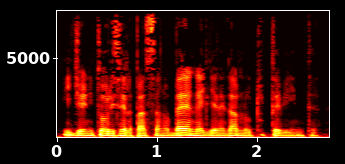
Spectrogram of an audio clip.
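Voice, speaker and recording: Male narrator playing a fussy, oblivious country priest, talkative and quick to scold, gravelly and dark, audiobook. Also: on the low side, fairly even intonation, dry recording. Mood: chatty. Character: bustling, oblivious middle-aged male village priest. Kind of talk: audiobook reading.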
